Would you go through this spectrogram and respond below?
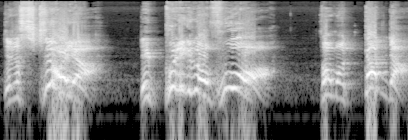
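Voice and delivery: loud, high booming announcement of titles; shouted mock-heavyweight roar; Oba-style wrestler. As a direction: proclaim each title like a menacing giant. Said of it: "He sounds like".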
